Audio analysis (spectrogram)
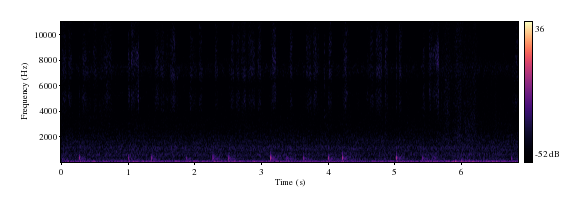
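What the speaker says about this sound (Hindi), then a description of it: "तो यहाँ पे मैं लिख दे रहा हूं" Quiet handwriting, with light scratchy strokes and small taps of pen or chalk across a surface, irregular and close, over a low steady background hum with no talk.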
